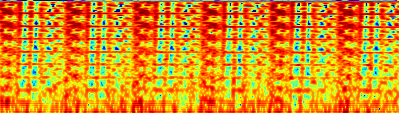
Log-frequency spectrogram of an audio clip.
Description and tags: Loopable image synth element.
